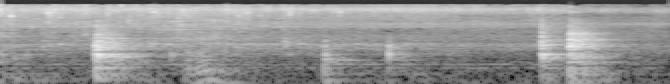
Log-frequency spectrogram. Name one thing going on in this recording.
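A hand rubs and taps against a ceramic toilet.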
